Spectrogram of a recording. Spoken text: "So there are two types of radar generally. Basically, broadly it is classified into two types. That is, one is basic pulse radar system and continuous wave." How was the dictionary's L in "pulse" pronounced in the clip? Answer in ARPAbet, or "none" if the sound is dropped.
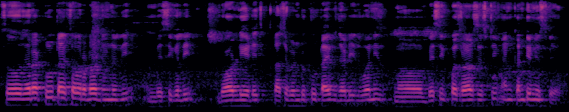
none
